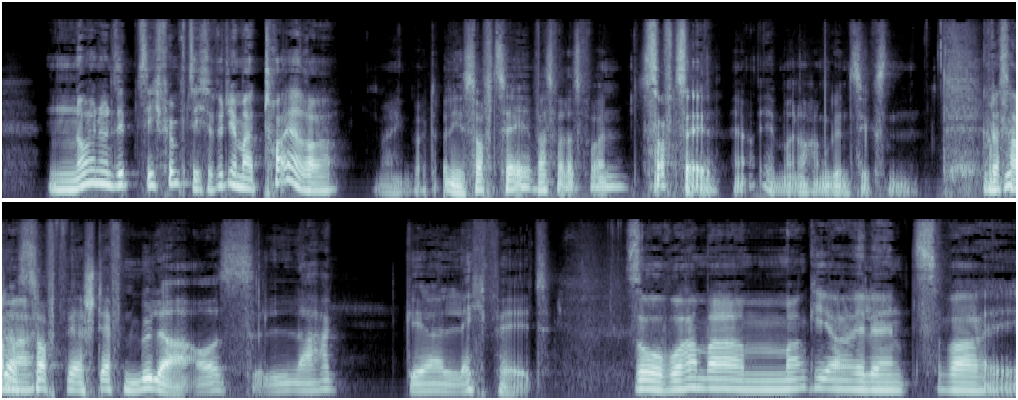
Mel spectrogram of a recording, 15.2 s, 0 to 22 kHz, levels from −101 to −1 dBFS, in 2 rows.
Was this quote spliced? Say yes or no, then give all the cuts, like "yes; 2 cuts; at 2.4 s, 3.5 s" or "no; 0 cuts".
yes; 2 cuts; at 3.3 s, 7.4 s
